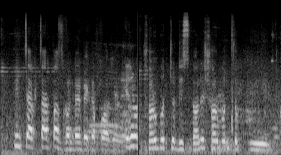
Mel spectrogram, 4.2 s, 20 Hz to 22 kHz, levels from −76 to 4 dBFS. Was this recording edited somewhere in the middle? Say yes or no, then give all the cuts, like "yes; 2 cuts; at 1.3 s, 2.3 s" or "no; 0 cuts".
yes; 1 cut; at 2.1 s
